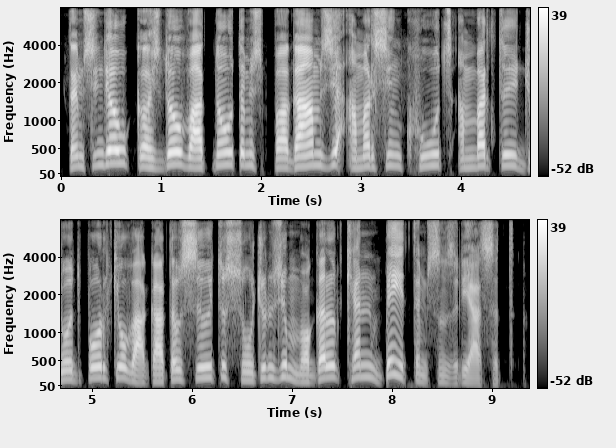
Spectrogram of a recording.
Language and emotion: Kashmiri, neutral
